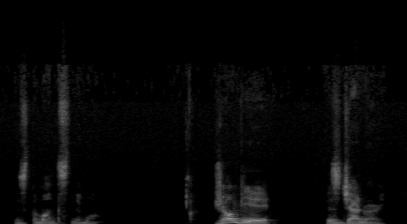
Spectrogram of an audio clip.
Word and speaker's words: janvier: Let us take this opportunity to again go over the pronunciation for the months of the year. Les mois is the months, les mois. Janvier is January.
